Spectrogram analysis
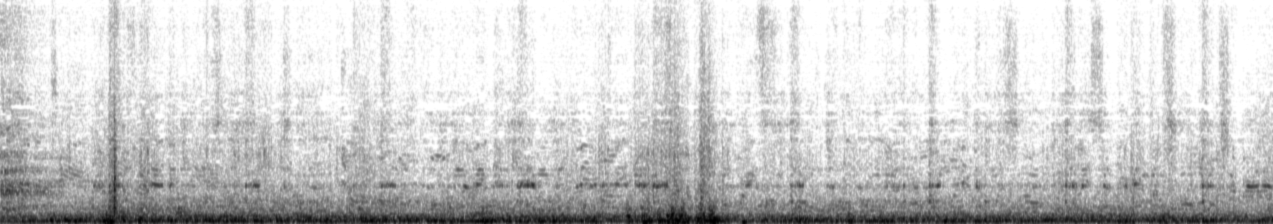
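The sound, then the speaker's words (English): A car drives through road traffic as a bus merges toward it, a steady low rumble of engine and tire noise throughout, with a couple of brief clicks and a slight swell in loudness midway. “Oh, bus, please don't merge into me.”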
